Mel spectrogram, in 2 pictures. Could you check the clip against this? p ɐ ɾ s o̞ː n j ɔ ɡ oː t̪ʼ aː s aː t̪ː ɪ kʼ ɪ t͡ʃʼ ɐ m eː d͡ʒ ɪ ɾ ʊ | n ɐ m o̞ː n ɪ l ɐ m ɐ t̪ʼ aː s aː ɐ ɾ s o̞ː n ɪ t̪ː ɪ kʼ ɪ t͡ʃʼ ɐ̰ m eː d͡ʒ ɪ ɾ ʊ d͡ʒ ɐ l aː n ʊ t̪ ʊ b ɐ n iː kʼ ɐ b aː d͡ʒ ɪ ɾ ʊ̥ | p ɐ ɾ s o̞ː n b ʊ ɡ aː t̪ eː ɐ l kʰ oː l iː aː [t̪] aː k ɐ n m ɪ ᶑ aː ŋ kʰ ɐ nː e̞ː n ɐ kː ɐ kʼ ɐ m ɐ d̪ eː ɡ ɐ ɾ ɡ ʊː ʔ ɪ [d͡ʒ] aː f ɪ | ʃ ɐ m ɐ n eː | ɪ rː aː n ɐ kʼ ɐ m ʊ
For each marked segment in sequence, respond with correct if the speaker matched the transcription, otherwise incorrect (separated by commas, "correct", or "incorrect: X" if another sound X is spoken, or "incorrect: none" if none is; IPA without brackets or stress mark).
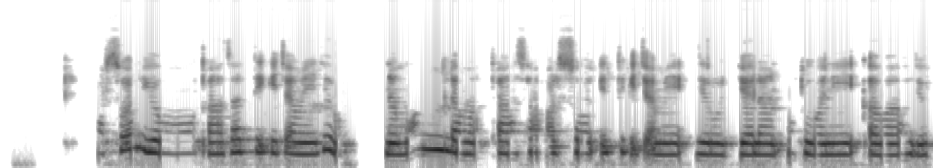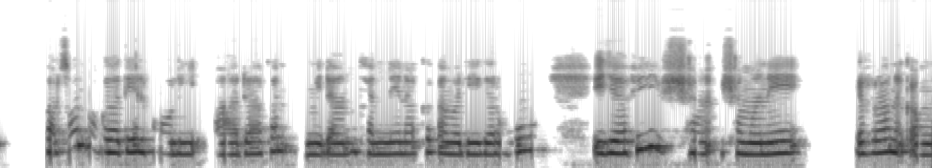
incorrect: d̪, correct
